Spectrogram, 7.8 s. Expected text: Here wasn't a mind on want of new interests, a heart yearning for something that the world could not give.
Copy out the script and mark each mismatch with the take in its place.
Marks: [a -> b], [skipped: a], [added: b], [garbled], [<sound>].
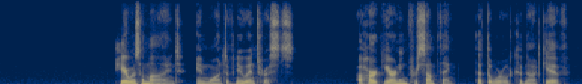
Here [wasn't -> was] a mind [on -> in] want of new interests, a heart yearning for something that the world could not give.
